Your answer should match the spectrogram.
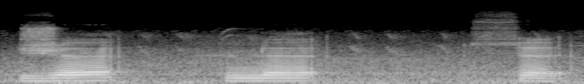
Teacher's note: Entonces, estas es de je, le, ce, son es muy cerradas. Es una vocal muy cerrada que se llama schwa, que es una vocal que se pronuncia e.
